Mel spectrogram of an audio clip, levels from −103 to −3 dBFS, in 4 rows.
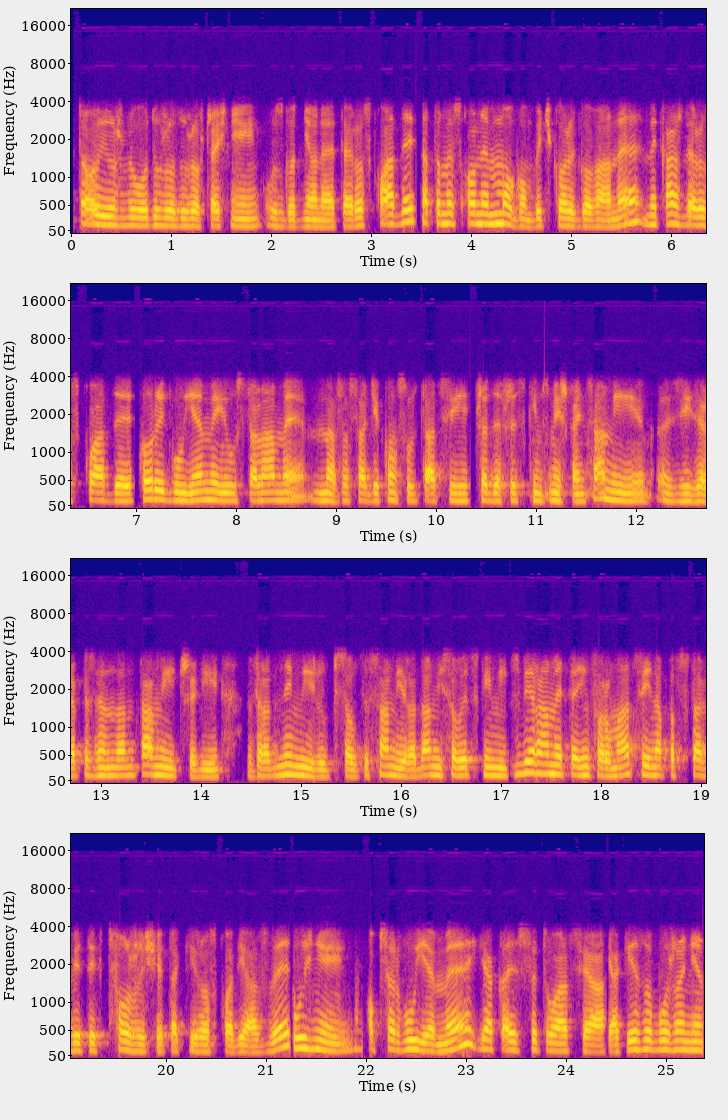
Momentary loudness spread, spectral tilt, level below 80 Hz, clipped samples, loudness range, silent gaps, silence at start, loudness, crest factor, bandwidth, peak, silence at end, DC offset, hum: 6 LU; -10 dB/octave; -54 dBFS; under 0.1%; 3 LU; none; 0.1 s; -13 LUFS; 12 dB; 4.1 kHz; 0 dBFS; 0 s; under 0.1%; none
